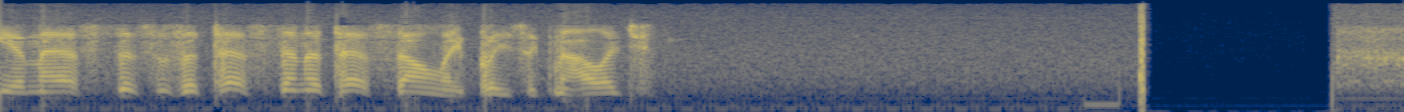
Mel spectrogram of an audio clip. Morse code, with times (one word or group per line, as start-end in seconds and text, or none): none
